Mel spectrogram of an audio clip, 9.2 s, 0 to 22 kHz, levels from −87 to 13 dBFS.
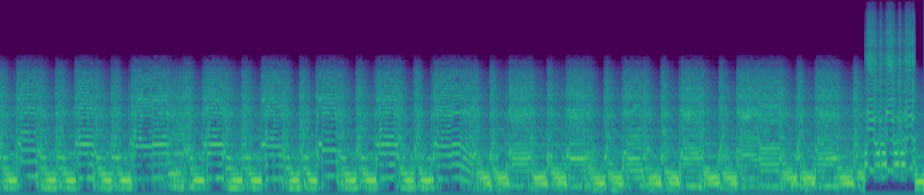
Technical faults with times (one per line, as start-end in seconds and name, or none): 8.66-9.16 wrong sample rate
